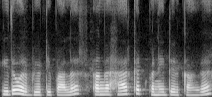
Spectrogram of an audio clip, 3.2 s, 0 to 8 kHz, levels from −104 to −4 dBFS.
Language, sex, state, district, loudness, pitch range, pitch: Tamil, female, Tamil Nadu, Nilgiris, -18 LUFS, 225-275 Hz, 250 Hz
